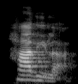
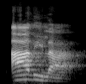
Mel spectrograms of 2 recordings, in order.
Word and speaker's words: Hadila: trying to call me Adila, and I'm like, No. El nombre mío se pronuncia con the H, the English americano, el H americano, Hadi and Hadila.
